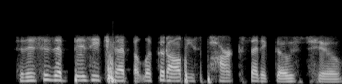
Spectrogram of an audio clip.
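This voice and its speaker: A woman speaks with a Northeastern US accent and a fairly low pitch. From US Northeast. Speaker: tour company representative. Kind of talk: sales presentation. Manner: casual, conversational.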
